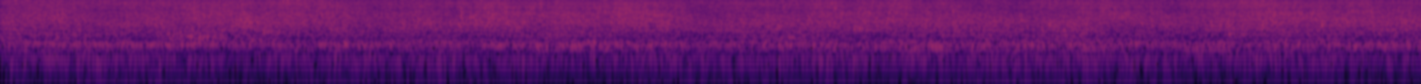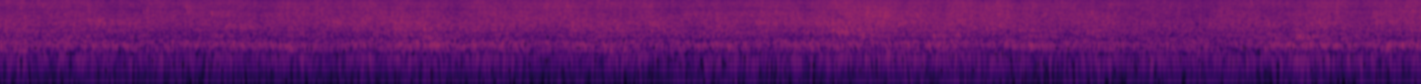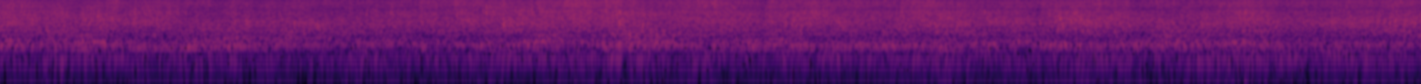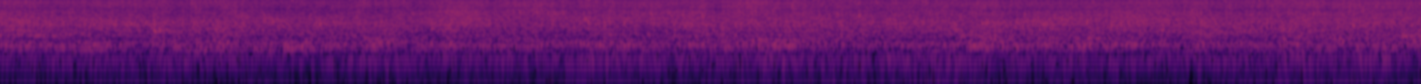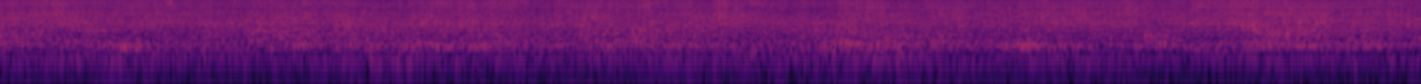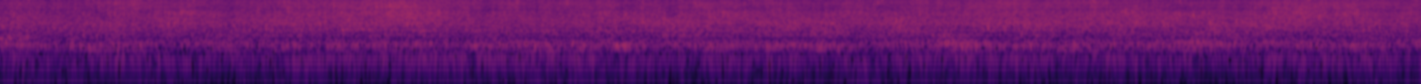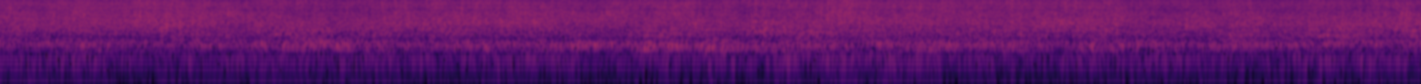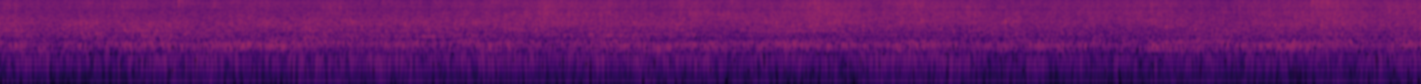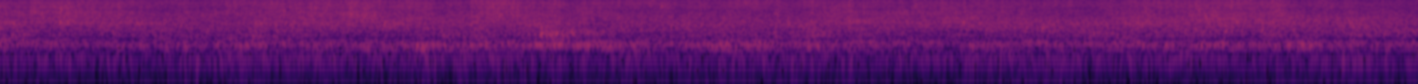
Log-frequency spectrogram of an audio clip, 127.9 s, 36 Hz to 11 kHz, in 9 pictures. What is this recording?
Roman baths water flows
Strasbourg old municipal baths, roman baths , the water flows.
1 boom schoeps MK41 close
2 and 3 Stereo Schoeps ORTF
liquid, water, roman, bath, drip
